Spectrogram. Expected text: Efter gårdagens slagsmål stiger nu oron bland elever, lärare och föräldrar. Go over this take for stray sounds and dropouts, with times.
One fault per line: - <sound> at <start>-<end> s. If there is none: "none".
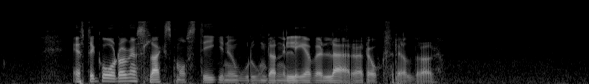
none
